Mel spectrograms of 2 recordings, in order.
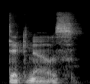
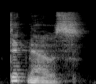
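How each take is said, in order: First: It is said in the speaker's normal accent. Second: It is said in a put-on English accent.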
